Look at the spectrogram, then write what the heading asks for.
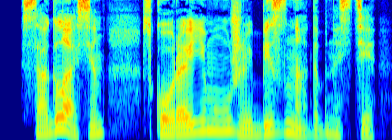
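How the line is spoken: Man replying through teeth. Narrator (Russian): сквозь зубы ответил мужчина

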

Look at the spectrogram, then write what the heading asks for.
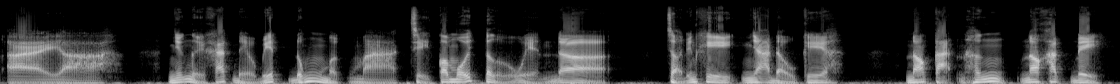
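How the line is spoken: Quiet voice. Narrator (Vietnamese): Trương Bôn nhỏ giọng

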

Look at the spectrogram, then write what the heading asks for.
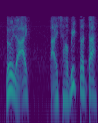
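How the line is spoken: Loud demand. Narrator (Vietnamese): Võ Tam Thông liền quát to

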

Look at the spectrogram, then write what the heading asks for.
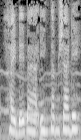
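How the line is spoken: Expressionless, after long pause. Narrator (Vietnamese): Oanh ca mặt không biểu cảm, hồi lâu sau mới nói

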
